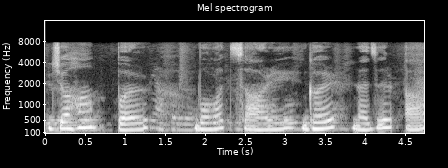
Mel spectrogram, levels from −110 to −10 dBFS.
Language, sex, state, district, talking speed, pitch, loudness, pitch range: Hindi, female, Himachal Pradesh, Shimla, 90 wpm, 215 Hz, -16 LUFS, 195-245 Hz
